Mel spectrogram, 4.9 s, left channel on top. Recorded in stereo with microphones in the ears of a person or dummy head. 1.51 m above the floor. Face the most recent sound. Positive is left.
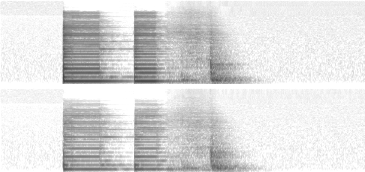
turn(degrees=55)  # may be behind; listen again after turning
